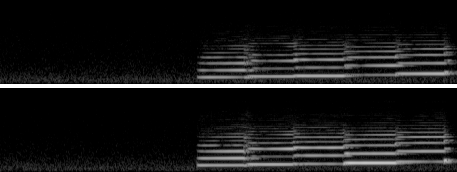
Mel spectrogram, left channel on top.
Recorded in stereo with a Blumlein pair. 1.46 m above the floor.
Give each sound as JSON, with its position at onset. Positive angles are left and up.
{"t": 2.0, "sound": "a flute", "azimuth_deg": -25, "distance_m": 1.3}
